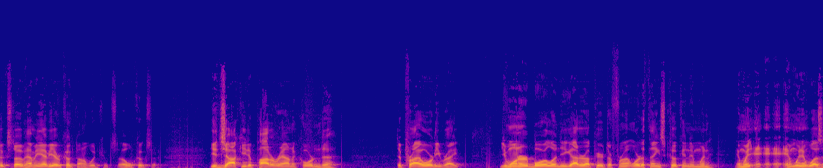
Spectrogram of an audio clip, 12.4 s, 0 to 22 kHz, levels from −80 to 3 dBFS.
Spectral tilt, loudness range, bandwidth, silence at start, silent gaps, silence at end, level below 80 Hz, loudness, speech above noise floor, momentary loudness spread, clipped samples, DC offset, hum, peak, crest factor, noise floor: -6.5 dB/octave; 4 LU; 13 kHz; 0 s; none; 0 s; -50 dBFS; -19 LUFS; 44 dB; 14 LU; under 0.1%; under 0.1%; none; -2 dBFS; 18 dB; -62 dBFS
